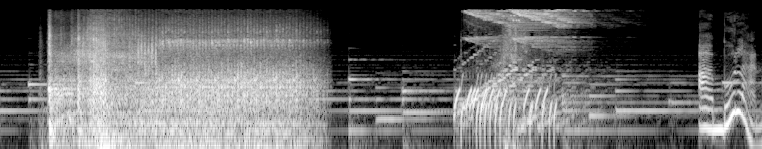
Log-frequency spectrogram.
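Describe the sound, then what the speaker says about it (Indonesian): A large vehicle engine starts and rumbles heavily for a few seconds, then cuts off before playful electronic chimes and a wobbling tone. "Bis."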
